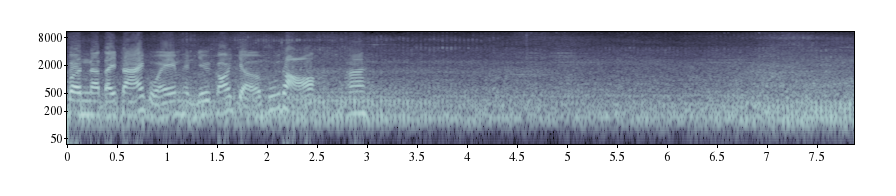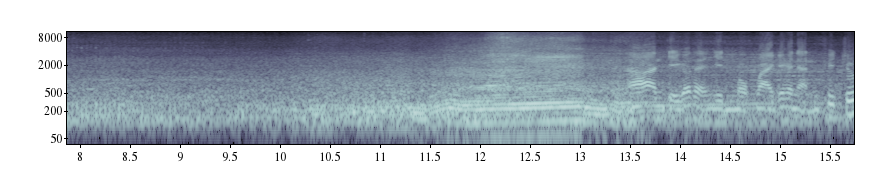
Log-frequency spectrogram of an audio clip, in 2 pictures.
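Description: Motorbike engines hum and drone in busy street traffic.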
